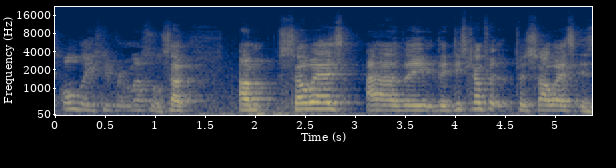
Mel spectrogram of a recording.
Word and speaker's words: psoas: I know how to pronounce this word now. The psoas.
